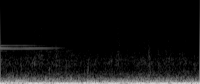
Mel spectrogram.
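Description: Steady low rumble of a car driving along a road, heard from inside its cabin.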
